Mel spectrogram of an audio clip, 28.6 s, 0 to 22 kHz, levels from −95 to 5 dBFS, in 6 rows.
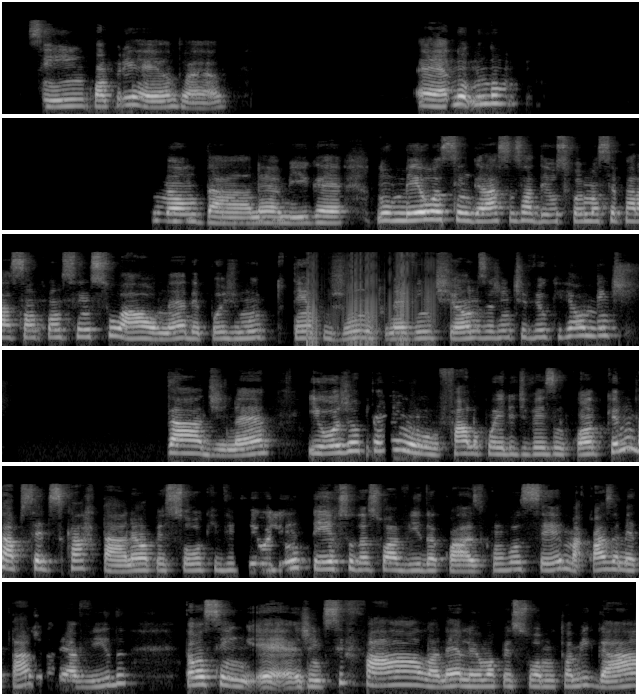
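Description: It's a speech clip with three problems clustered in the middle. From 11.83 to 12.93 s there's buffer tearing: a steady robotic buzz at 100 Hz, which fits a 10 ms buffer period. The writer and reader of the ring buffer have slipped, so a small slice of each period replays audio from roughly 40 ms earlier, with hard joins. Then come short concealed packet losses at 13.97 s (40 ms), 14.07 s and 14.17 s (20 ms each). The decoder patched each gap by extending the last sound and blending back, so you hear quick smears or wobbles. Right after, from 14.23 to 15.59 s, the audio carries on as a fading buzz or hiss and then goes silent for about 1.2 s before resuming without the missing part. That's most likely a long network dropout.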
